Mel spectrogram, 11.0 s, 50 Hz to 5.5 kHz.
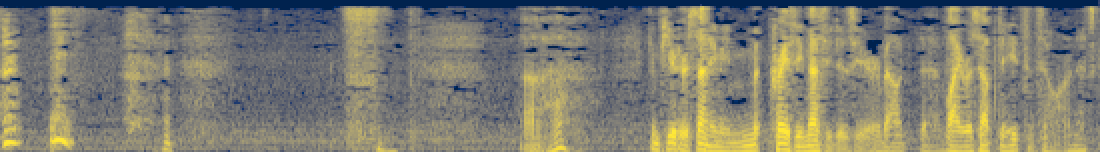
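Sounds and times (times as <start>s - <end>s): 
person clearing throat: 0.0s - 0.9s
person coughing: 0.0s - 0.9s
speech: 6.6s - 10.9s.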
